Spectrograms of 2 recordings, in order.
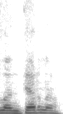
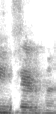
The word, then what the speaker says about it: linterna: le quita la lanterna, no se dice lanterna, María João, sí, Linterna. la Internas.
